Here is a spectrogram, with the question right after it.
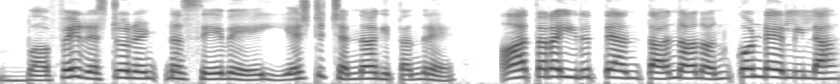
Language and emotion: Kannada, surprised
